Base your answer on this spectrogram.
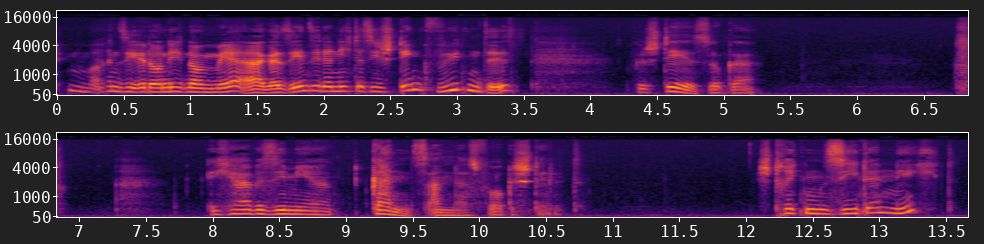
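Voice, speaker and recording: A defiant, cheeky mistress in a radio drama. Her middle-pitched voice has a husky grain, and she talks bluntly and flippantly, afraid of nobody. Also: animated, measured pace. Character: cheeky, defiant, tipsy mistress of an older man. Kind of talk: German radio drama acting.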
